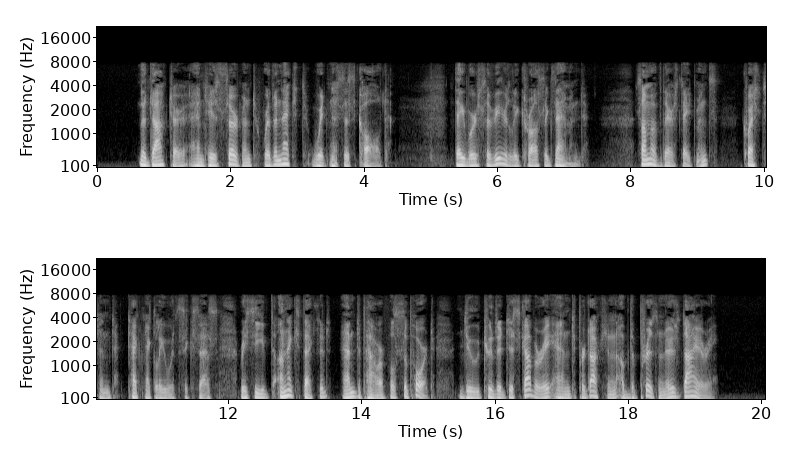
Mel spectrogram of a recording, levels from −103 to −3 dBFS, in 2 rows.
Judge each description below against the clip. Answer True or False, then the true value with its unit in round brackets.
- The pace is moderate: False (115 wpm)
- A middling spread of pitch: True (4.6 semitones)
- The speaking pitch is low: True (95 Hz)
